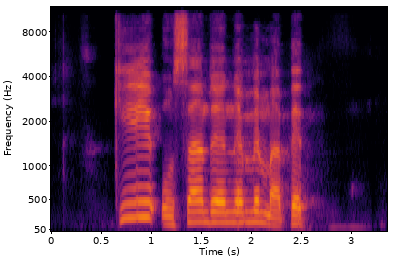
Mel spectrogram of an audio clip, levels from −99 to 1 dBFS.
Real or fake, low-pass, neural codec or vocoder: fake; 10.8 kHz; autoencoder, 48 kHz, 32 numbers a frame, DAC-VAE, trained on Japanese speech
